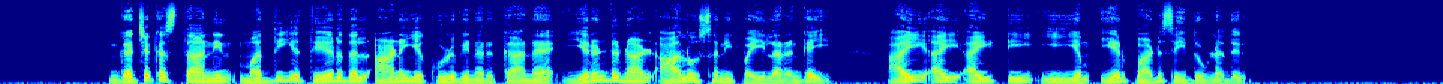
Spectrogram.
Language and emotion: Tamil, neutral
